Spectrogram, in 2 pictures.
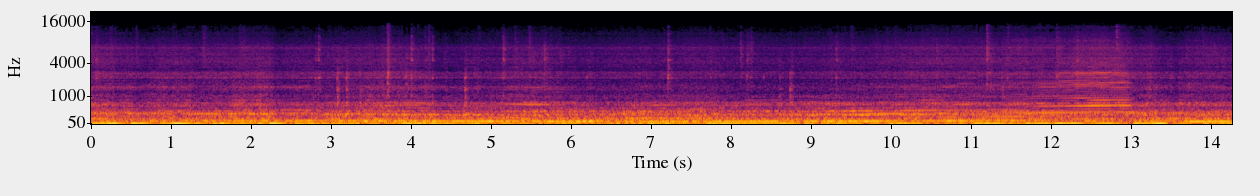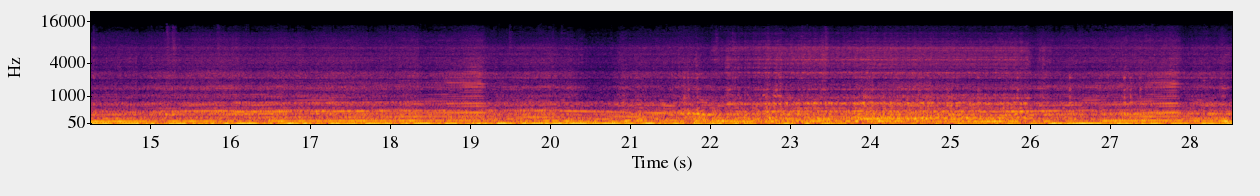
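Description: Dacia Logan Cup race car's engine heard from inside the cabin under hard acceleration on track, the revs climbing and dropping back several times as it changes gear.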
